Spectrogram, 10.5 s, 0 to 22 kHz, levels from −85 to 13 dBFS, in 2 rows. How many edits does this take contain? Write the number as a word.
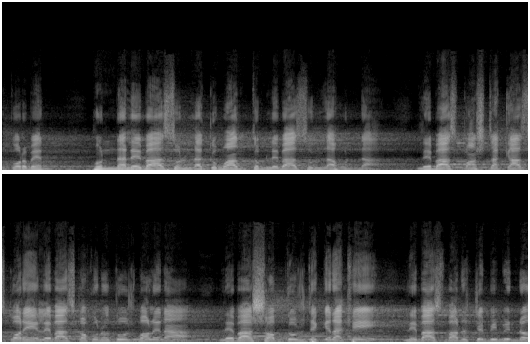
zero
